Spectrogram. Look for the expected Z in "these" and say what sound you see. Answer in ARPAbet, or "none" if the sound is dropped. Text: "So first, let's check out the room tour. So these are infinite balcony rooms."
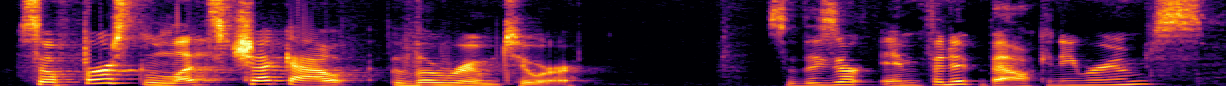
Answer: Z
